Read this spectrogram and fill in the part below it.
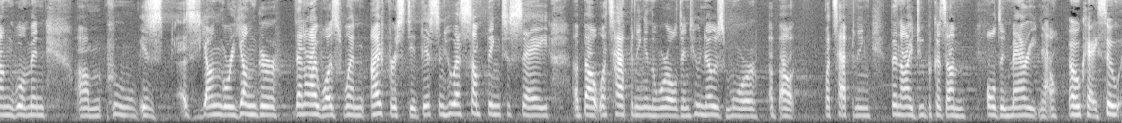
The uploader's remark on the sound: at the 2017 edition of Werk It, WNYC’s women-in-podcasting festival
